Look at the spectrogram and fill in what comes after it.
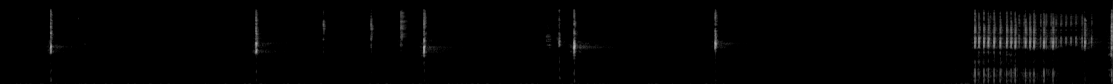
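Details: Sperm whale clicks heard played back, sparse single sharp ticks spaced a second or two apart, then a dense rapid click train buzzing near the end.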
